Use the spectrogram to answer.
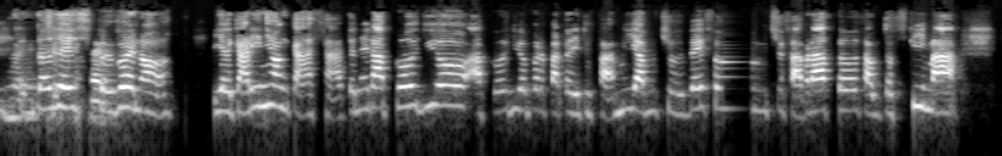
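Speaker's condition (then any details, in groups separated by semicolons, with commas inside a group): Profound bilateral hearing loss, post-meningitis profound bilateral sensorineural hearing loss; flat audiogram, hears nothing without implant, other ear unusable, second implant planned at Sierga, masks hinder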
